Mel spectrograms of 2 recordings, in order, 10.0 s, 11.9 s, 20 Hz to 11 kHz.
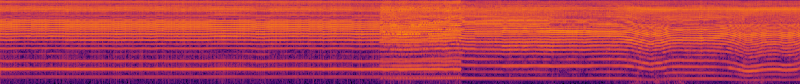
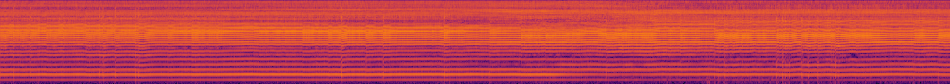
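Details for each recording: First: Cox Tee Dee .049 glow engine, castor-stuck and freed, on Sig Champion 25% fuel, strapped to a stepladder; after 6x3 prop peaked around 13K, a 5x3 prop lets it scream high and steady, waver, then quit; healthy run. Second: Cox Tee Dee .049 model engine on Sig Champion 25% fuel with the original 6x3 gray prop, strapped to a stepladder: steady high buzz that peaks only around 13,000 rpm; oversized prop holding it back.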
